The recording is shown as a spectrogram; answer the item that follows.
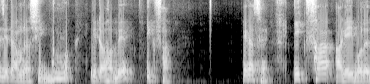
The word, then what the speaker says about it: ইখফা: যেমন বাংলা, এই যে নং সাউন্ডটা আসছে না, অনুস্বরের সাউন্ড যেটা, এটাই হচ্ছে আপনার আরবিতে যখন পড়বো আমরা ইকফা, ঠিক আছে? ইংলিশ ইএনজি যে সাউন্ডটা, এটা হচ্ছে ইকফা, ঠিক আছে?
